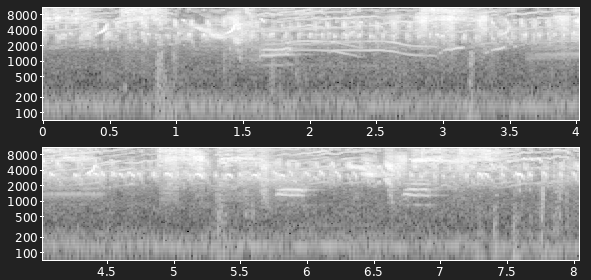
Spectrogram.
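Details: Noisy drongo call used as a lure for trapping birds: loud whistled notes sliding down and up, short bursts of harsh chatter, and a dense high twittering backdrop over a steady low hum.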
